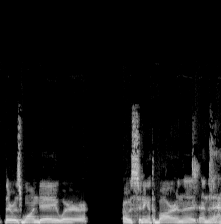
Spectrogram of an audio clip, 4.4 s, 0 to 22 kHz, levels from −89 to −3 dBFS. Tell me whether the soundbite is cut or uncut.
uncut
